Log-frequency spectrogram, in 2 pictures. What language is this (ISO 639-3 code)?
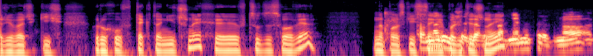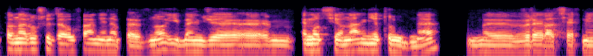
pol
